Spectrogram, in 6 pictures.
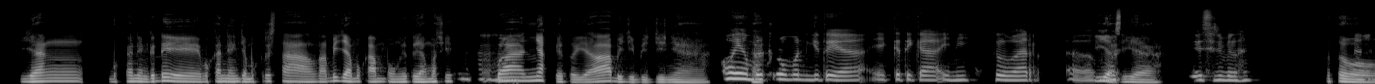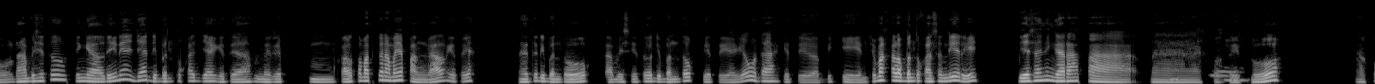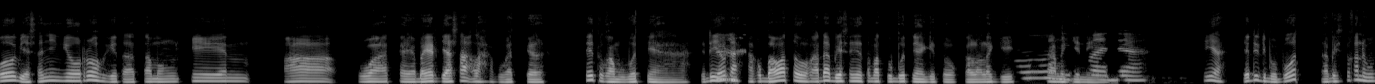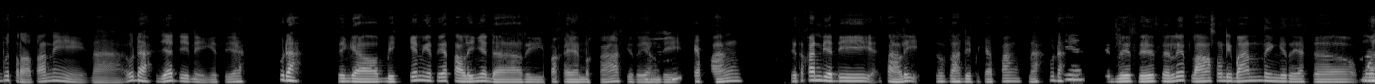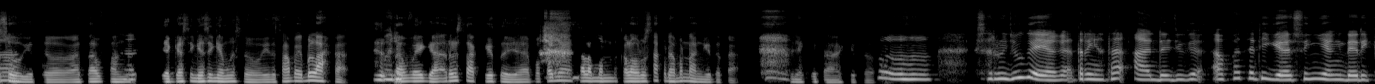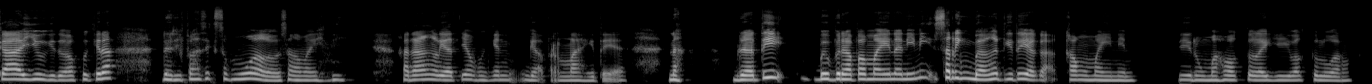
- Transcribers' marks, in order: stressed: "banyak"; laughing while speaking: "Bisa dibilang"; tapping; unintelligible speech; chuckle; laughing while speaking: "ini"
- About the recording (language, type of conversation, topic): Indonesian, podcast, Apa mainan favoritmu saat kecil?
